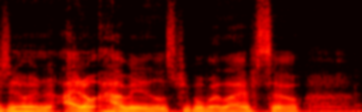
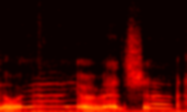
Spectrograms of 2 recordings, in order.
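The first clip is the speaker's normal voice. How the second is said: squealing much higher, thrilled to spot a Mets fan; excited fan gushing; 9 dB quieter than usual. Retold or imitated. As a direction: gush like a fan meeting another fan. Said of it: "I was like".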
